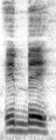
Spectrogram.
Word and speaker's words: Igbinoghene: Noah Igbinoghene. I'm doing my best to say his name, guys. It rhymes with mahogany. So, Igbinoghene.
